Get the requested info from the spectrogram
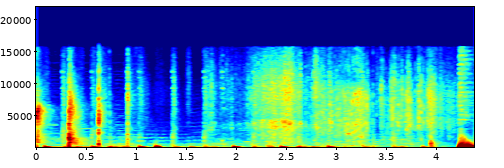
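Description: Background music with a steady beat, over which a thin plastic bag crinkles and rustles for a second or so about halfway through as it is handled.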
